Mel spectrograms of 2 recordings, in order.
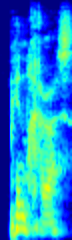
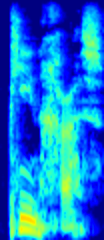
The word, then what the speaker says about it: Pinchas: So Torah portion Pinchas, and that is how to pronounce it. I've been saying Pinchas.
